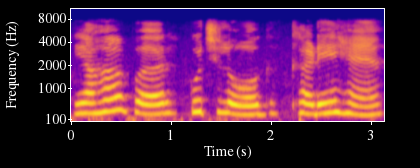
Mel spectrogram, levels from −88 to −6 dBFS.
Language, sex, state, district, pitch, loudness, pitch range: Hindi, female, Punjab, Pathankot, 290 Hz, -13 LUFS, 275-315 Hz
